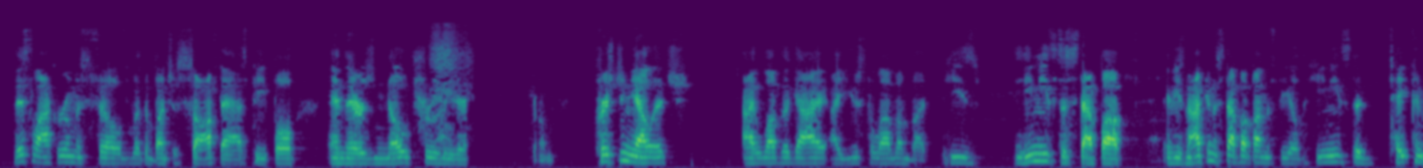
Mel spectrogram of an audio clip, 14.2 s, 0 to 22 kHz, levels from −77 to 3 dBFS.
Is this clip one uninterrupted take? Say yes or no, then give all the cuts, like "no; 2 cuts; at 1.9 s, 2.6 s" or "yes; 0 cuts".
yes; 0 cuts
